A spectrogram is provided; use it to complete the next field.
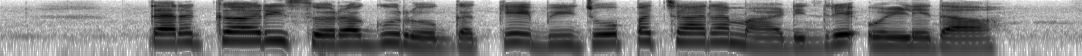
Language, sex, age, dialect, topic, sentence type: Kannada, female, 31-35, Coastal/Dakshin, agriculture, question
